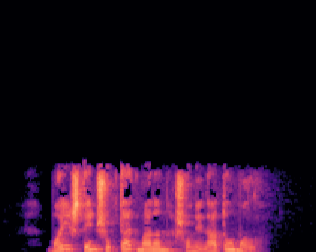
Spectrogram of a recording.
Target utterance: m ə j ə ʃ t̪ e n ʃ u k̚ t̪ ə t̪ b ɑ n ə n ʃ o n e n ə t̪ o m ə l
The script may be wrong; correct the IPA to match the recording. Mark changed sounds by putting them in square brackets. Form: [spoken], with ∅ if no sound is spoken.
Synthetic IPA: m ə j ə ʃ t̪ e n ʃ u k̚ t̪ [ɑ] t̪ [m] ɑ n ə n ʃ o n e n [ɑ] t̪ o m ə l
